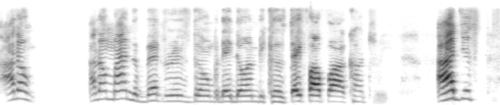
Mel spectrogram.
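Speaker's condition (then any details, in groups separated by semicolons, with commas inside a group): Cerebral palsy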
